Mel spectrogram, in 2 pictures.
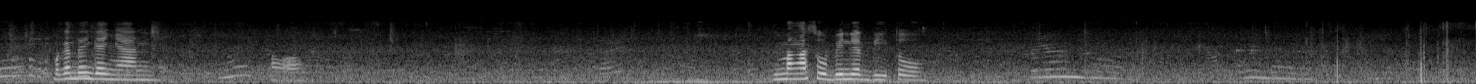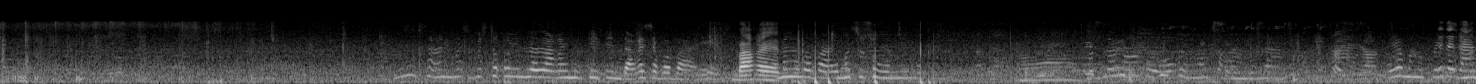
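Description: A crowd murmurs outdoors in a busy street.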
